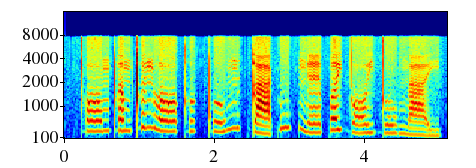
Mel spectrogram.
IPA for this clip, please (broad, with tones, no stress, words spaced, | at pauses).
t̪ʰɔː˨˧mpʰɐ˧mkʰɵ˥n lɔː˨kʰʊ˨˥k̚pʰo˨˥w n̪ɪ˥k̚t̪aː˨˩kuː˥k̚ŋɛː˨˧ pɐ˥jt̪ɔː˨˧j t̪o˨wn̪aː˨˩j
